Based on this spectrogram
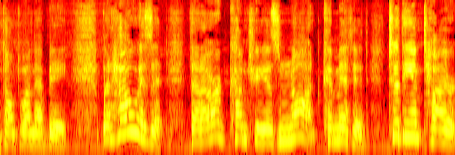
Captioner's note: speaking French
